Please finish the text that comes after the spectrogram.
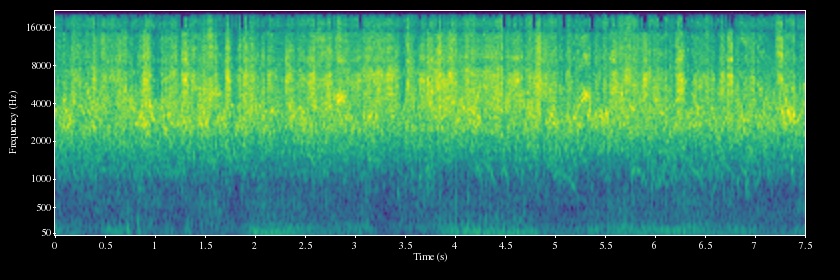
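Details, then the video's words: Many budgerigars kept in an aviary colony chatter continuously, producing a bright, dense stream of chirps and warbling twitters, with a few clearer squeaky accents scattered through. "Beautiful Budgies Chirping Sound"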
